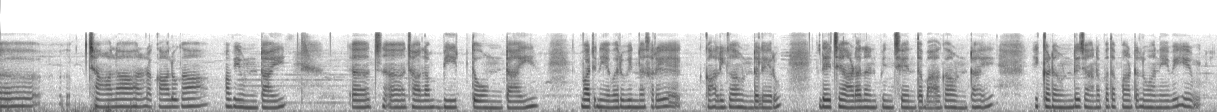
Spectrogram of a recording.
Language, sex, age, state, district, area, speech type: Telugu, female, 18-30, Telangana, Suryapet, urban, spontaneous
